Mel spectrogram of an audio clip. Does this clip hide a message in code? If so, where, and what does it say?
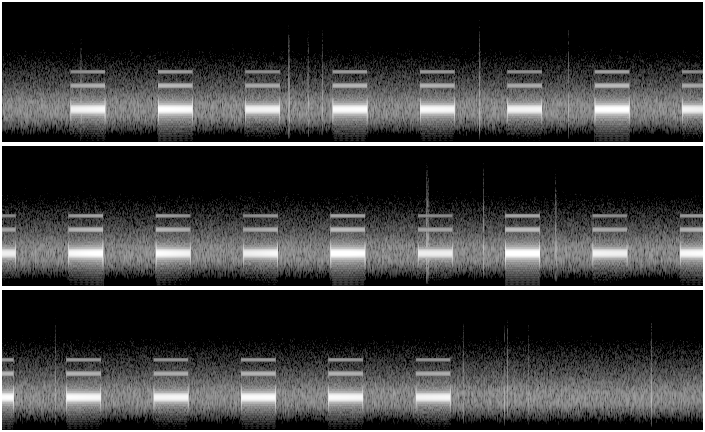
No, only evenly repeated beeps, with fading and static crashes.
